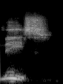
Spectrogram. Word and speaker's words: Nice: He's in Nice.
